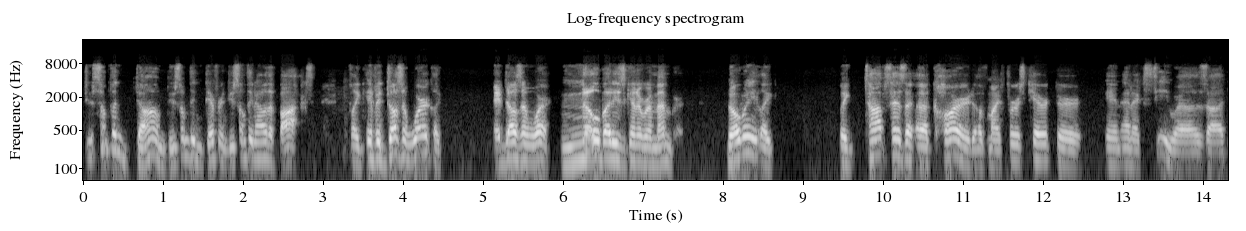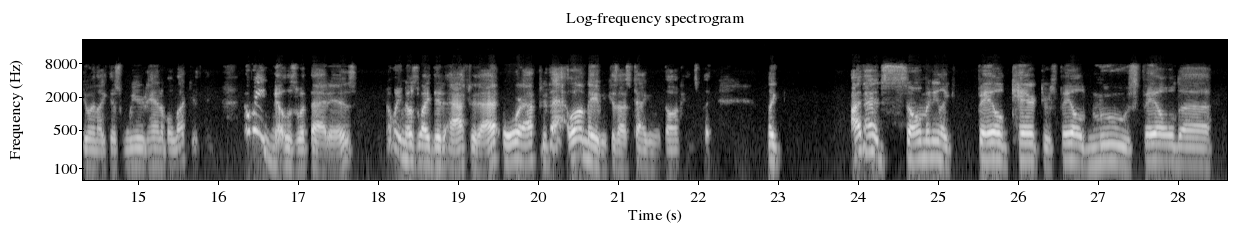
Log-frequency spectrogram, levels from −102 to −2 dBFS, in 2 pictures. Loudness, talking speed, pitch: -24 LUFS, 180 wpm, 145 Hz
